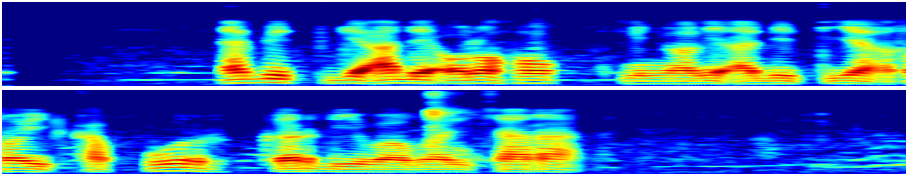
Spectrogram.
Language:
Sundanese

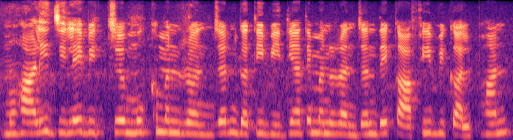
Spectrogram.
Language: Punjabi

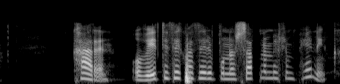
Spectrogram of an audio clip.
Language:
Icelandic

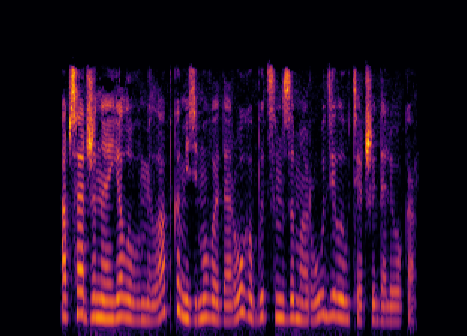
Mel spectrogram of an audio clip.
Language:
Belarusian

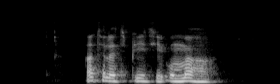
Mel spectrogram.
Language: Arabic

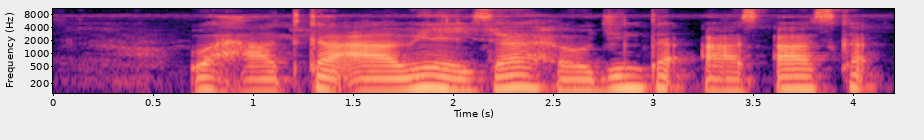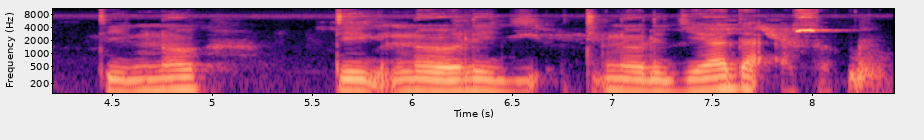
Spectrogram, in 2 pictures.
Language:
Somali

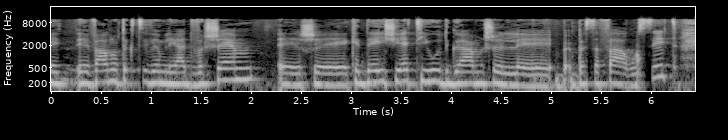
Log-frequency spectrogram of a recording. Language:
Hebrew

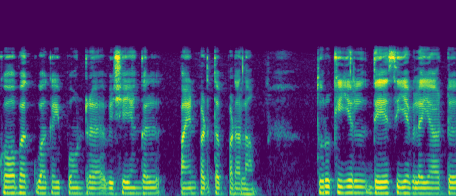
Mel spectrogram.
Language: Kota (India)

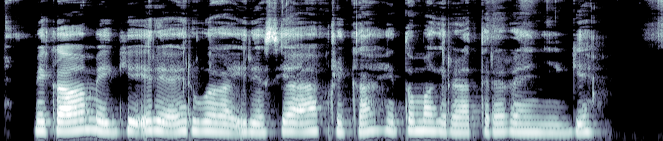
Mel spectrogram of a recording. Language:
Kikuyu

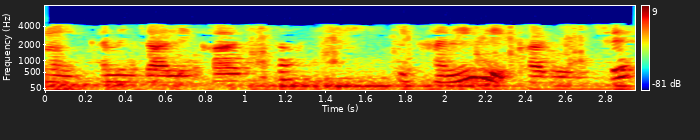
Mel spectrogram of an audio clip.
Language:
Bangla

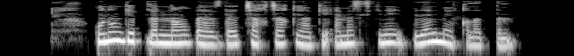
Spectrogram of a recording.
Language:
Uyghur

